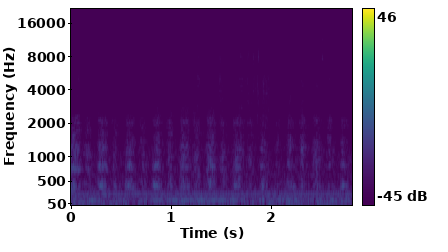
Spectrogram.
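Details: Bo, a male pet dog told to lie down but not settling, gives fast, even, rhythmic panting, roughly eight huffs per second, while a faint constant electrical hum runs underneath.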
